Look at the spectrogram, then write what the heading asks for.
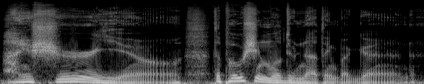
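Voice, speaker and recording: A man playing an exiled dark sorcerer in a fantasy ASMR audio roleplay, a menacing, flirtatious villain with a theatrical, teasing, deliberate delivery. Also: extremely low pitch, wildly swooping pitch, creaky, husky, full character voice. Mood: sly, bargaining.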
